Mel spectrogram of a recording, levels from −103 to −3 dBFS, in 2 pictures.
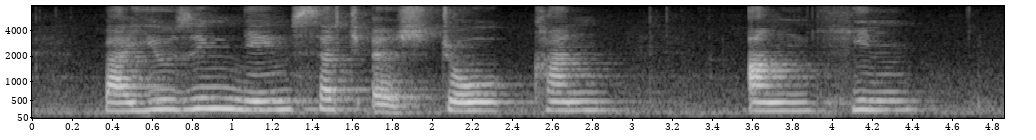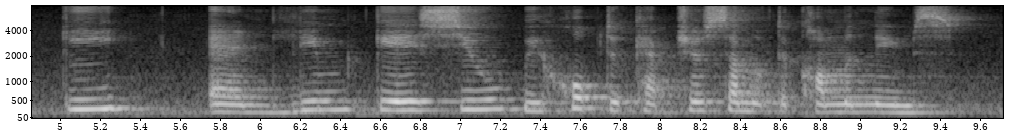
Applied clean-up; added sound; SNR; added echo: none; none; none; none.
